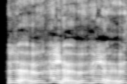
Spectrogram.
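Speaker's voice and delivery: high, loud parrot call. A narrator's reading. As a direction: shout down the chimney like a bird. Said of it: "the bird called down".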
